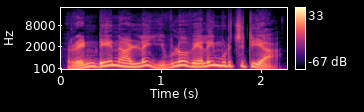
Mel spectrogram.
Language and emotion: Tamil, surprised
